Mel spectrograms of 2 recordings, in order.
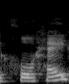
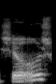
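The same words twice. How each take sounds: First: Jorge said the Spanish way; Spanish pronunciation. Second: Jorge said the Portuguese way; Portuguese pronunciation. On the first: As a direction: say "Jorge" as Spanish "hor-HAY". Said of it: "the Spanish way of pronouncing his name". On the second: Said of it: "and he's Portuguese, so something like". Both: Shown as a demonstration.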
